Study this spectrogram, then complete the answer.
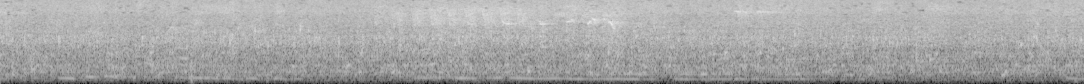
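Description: A creek runs over boulders with a continuous rushing, gurgling flow, close and steady throughout, with faint speech barely audible beneath the water.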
